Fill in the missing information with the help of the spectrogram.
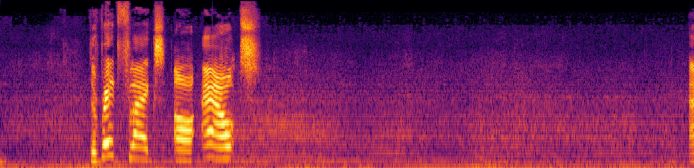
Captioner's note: car engines revving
